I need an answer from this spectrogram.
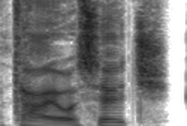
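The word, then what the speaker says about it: Taoiseach: Tayo Sech. Tayo Sech. – Hoe spreek je dat echt zo uit? – Ja, Tayo Sech.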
